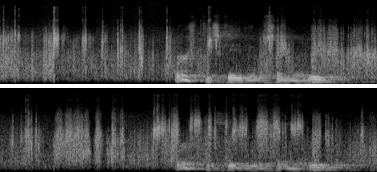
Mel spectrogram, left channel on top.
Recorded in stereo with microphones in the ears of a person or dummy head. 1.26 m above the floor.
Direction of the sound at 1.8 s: 85° left.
